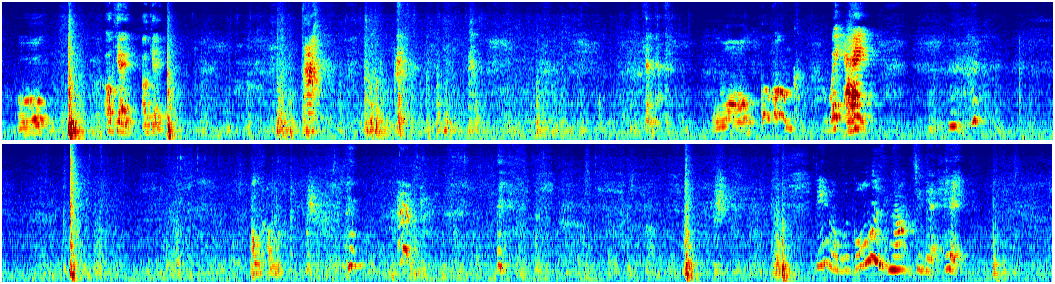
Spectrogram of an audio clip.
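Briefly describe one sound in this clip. Children laugh and shriek while playing.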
